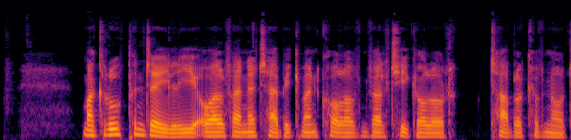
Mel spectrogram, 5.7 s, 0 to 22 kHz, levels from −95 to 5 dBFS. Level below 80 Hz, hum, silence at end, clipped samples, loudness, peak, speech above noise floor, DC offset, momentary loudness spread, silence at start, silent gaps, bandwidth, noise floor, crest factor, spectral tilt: -58 dBFS; none; 0.05 s; under 0.1%; -21 LUFS; -2 dBFS; 32 dB; under 0.1%; 8 LU; 0.85 s; none; 12 kHz; -52 dBFS; 20 dB; -6.5 dB/octave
